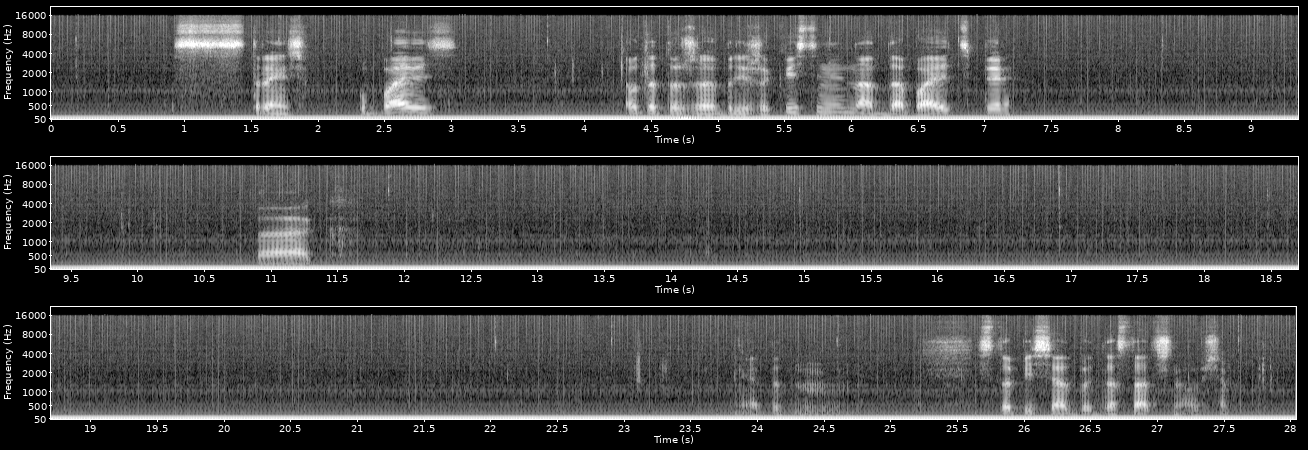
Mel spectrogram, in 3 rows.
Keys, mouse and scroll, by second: 0.3 click, 2.7 click, 4.2 ctrl+z, 5.9 click, 8.5 click, 13.9 ctrl+z, 14.3 click, 18.6 click, 23.3 ctrl+z, 24.0 click.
